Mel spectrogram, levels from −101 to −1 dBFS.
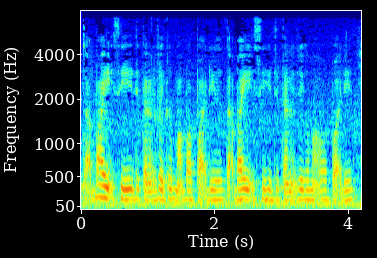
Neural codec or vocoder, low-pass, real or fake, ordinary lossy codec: none; 7.2 kHz; real; MP3, 32 kbps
